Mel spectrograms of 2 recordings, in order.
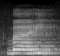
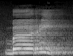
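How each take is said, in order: The two takes are said the same way.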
